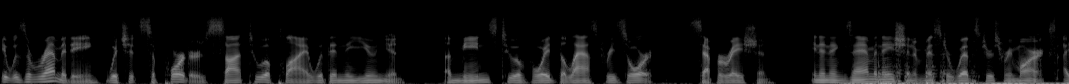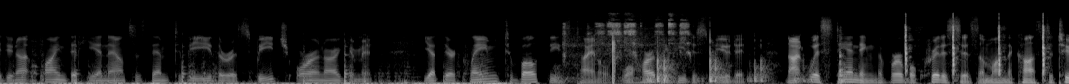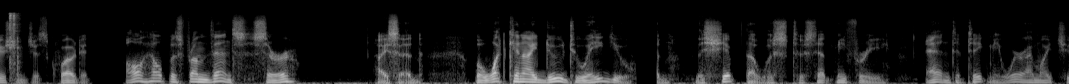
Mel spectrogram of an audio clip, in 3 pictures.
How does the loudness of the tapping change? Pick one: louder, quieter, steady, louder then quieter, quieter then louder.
quieter then louder.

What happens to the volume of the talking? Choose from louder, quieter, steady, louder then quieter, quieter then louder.
louder.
